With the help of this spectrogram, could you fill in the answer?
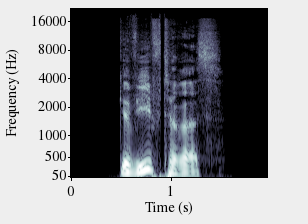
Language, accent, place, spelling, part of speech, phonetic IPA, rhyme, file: German, Germany, Berlin, gewiefteres, adjective, [ɡəˈviːftəʁəs], -iːftəʁəs, De-gewiefteres.ogg
- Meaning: strong/mixed nominative/accusative neuter singular comparative degree of gewieft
